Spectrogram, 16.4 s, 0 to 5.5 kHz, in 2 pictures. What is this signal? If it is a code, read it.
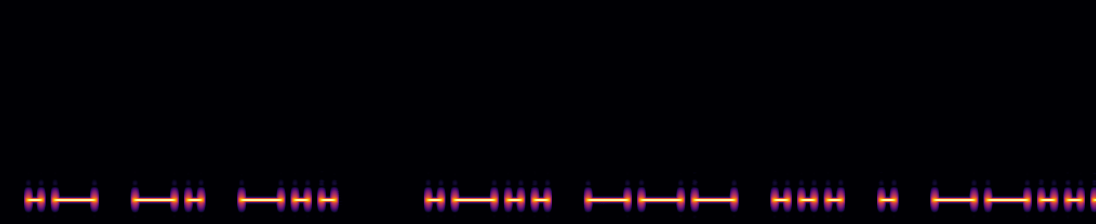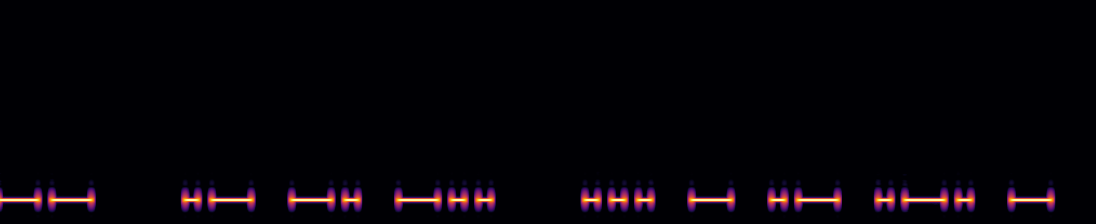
Morse code, heard as a keyed tone, about 12 wpm, 600 Hz. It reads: AND LOSE, AND START
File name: CW / Practice / If12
